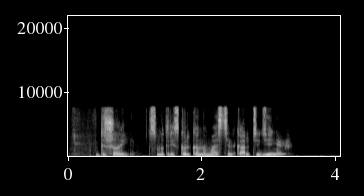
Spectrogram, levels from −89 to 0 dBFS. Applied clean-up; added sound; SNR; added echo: neural diffusion model UNIVERSE++.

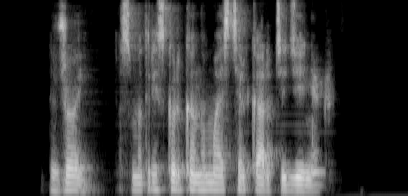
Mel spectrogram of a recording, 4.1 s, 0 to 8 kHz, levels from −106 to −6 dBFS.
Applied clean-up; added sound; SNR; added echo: neural mask model DeepFilterNet 3.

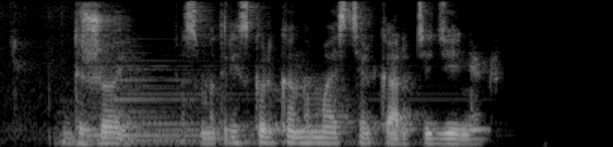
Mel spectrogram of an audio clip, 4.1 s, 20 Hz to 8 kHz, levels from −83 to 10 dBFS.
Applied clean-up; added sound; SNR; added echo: none; Piano; 15 dB; none.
